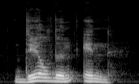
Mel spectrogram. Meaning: inflection of indelen: 1. plural past indicative 2. plural past subjunctive
- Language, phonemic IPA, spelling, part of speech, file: Dutch, /ˈdeldə(n) ˈɪn/, deelden in, verb, Nl-deelden in.ogg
